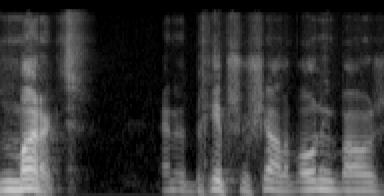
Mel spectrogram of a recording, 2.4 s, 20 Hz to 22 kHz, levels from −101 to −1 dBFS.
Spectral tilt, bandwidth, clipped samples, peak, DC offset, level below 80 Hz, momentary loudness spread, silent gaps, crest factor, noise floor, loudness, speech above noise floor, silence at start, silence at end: -5.5 dB/octave; 17 kHz; under 0.1%; -12 dBFS; under 0.1%; -82 dBFS; 21 LU; none; 22 dB; -62 dBFS; -34 LUFS; 29 dB; 0 s; 0 s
